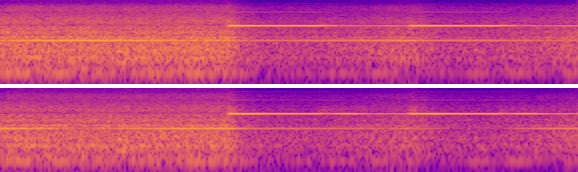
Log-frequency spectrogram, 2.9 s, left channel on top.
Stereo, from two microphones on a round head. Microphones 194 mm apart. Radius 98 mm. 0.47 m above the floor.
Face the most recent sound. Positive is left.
turn(degrees=40)  # may be behind; listen again after turning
